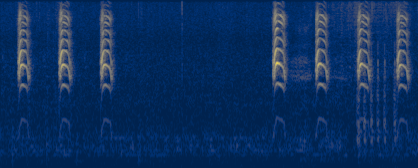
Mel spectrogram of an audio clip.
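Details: Gunnison's prairie dog male calling to mate beside a burrow where an estrous female waits, New Mexico, March; clipped high barks in an evenly spaced run of three, a pause, then four more.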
